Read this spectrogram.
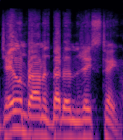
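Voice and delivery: rattled off fast and loud; fast repeat. Real, not acted. Streamer to chat, fast emphatic repeat. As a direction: fire it off quickly. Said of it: "Let me say it again".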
